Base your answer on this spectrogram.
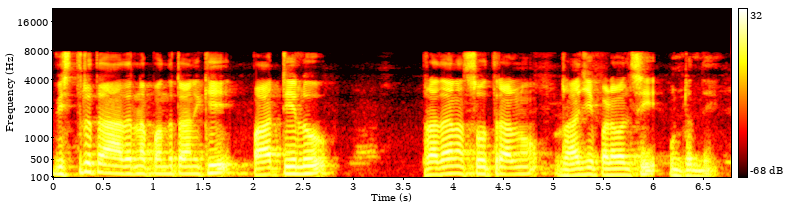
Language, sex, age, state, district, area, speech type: Telugu, male, 45-60, Andhra Pradesh, Guntur, rural, spontaneous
